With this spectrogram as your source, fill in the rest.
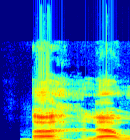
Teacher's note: چشمے والی گول ہا ہے، منہ سے ہوا نکالنے کی طرح اس کو پڑھیں گے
